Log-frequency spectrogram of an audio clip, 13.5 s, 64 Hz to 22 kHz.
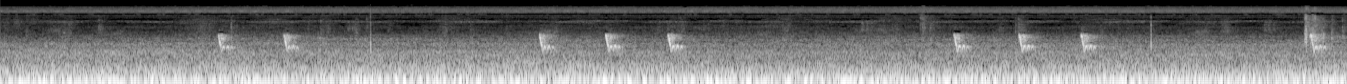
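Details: A large-tailed nightjar at Berlayer Creek, Labrador Nature Reserve, Singapore, at 7.52 pm on 6 August 2023, gives hollow, knocking 'chonk' notes, mostly in runs of three about two-thirds of a second apart, over a steady low rumble of traffic.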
